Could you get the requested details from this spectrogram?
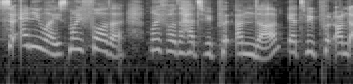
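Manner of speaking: put-on British accent. Addressing the audience, the speaker goes on with a story in a put-on British accent. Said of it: "you're gonna sit with this British accent".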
